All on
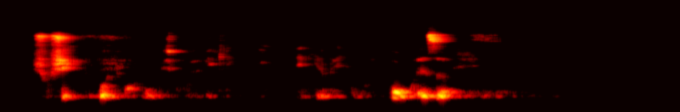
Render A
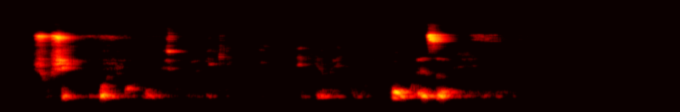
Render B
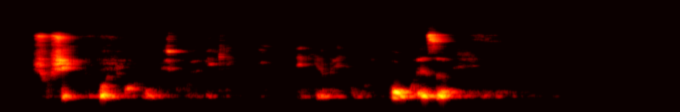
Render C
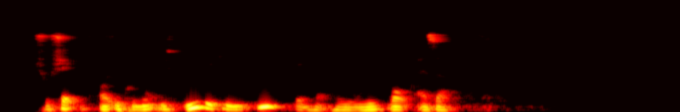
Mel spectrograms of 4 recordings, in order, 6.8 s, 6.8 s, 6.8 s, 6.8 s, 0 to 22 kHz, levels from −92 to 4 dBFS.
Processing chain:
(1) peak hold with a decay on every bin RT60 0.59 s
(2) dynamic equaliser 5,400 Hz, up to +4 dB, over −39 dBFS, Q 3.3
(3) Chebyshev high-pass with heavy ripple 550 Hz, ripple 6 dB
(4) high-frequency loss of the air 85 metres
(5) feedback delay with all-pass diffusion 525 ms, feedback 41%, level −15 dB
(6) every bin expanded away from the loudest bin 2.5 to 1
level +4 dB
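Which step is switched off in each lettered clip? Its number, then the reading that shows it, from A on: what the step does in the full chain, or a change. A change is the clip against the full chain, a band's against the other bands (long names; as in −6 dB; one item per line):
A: 4, change in crest factor +3.5 dB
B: 2, 4 kHz band −8.0 dB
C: 3, change in crest factor −4.5 dB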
